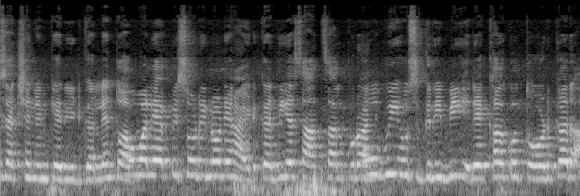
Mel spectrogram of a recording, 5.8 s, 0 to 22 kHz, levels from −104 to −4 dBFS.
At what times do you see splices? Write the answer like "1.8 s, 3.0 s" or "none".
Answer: 1.3 s, 3.6 s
